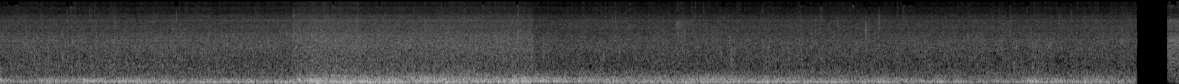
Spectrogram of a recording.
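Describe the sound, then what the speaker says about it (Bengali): Heavy rain pours down outdoors in a loud, constant hiss while deep thunder rumbles and rolls beneath it during a storm. "বাইরে এখন প্রচণ্ড পরিমাণে বৃষ্টি হচ্ছে আর মেঘ ডাকছে"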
